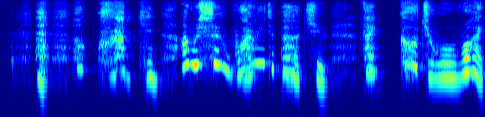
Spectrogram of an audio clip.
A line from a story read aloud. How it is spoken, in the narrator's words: he exclaimed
